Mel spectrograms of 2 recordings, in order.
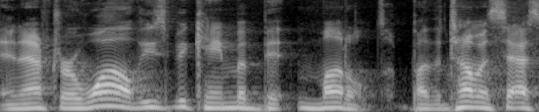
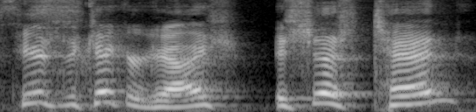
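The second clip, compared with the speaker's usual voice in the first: mouth full, much higher; 8 semitones higher than usual. Pointing out a detail to the group, talking with mouth full. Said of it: "you've got that in your mouth".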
